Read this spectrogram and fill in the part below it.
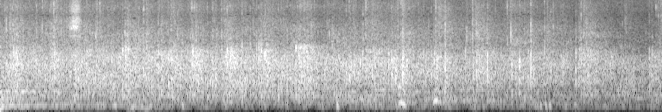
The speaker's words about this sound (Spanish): ¿Les encanta? Dale un aplauso al Rey Jesús, por favor.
